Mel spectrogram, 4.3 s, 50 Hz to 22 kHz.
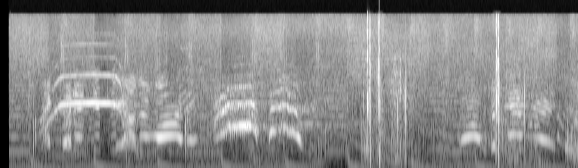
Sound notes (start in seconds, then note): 0.1 upbeat music begins; 0.3 everyone screams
